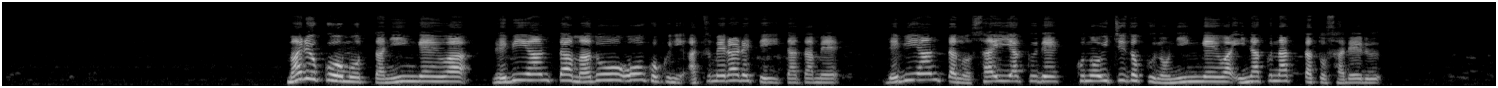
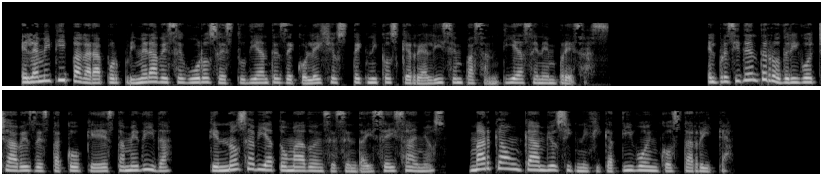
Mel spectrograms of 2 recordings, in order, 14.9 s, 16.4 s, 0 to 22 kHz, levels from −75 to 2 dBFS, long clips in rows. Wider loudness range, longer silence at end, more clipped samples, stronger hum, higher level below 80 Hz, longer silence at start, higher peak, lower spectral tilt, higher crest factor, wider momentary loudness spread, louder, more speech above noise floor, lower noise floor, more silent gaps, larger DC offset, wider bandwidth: about the same, 4 LU vs 3 LU; first, 1.15 s vs 0.9 s; neither; neither; about the same, -68 dBFS vs -64 dBFS; first, 2.85 s vs 0.2 s; first, -4 dBFS vs -8 dBFS; about the same, -4.5 dB/octave vs -5 dB/octave; about the same, 20 dB vs 16 dB; about the same, 9 LU vs 8 LU; about the same, -22 LUFS vs -23 LUFS; second, 46 dB vs over 67 dB; second, -69 dBFS vs under -90 dBFS; second, none vs 6.23-6.98 s; neither; first, 11.5 kHz vs 8.2 kHz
